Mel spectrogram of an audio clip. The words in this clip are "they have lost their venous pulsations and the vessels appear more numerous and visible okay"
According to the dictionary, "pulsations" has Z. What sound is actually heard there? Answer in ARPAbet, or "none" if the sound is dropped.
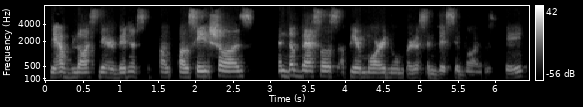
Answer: S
